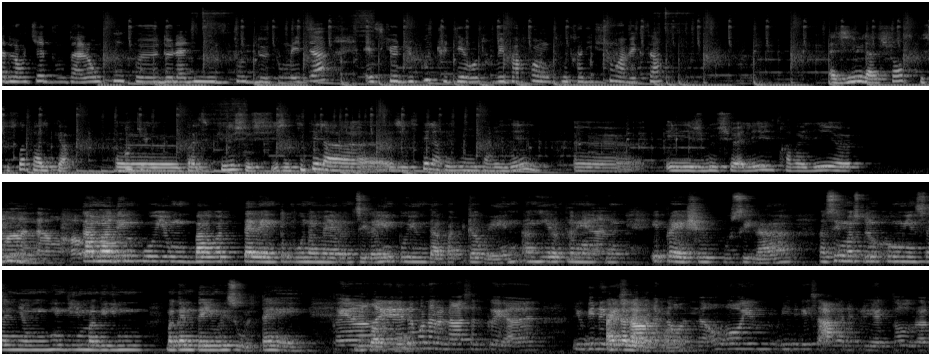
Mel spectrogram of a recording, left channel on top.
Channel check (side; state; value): both; different; correlation 0.00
